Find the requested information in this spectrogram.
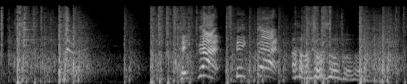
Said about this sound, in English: Okay, clearly they're both terrible at shooting guns because they're not hitting anything.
